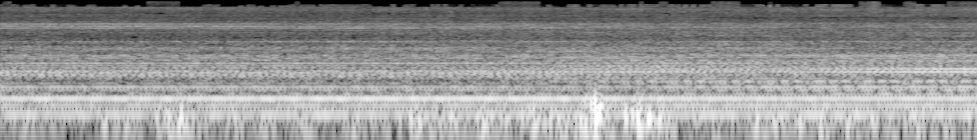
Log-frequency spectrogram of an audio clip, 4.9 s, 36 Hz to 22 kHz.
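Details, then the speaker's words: Home AC outdoor unit about 3.5 years old, with the house at 81°F against a 68°F setting. Steady compressor hum with no fan whoosh: the condenser fan is not running, which the owner suspects is a bad run capacitor. "Okay, you can hear the compressor working, but the fan is not moving."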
